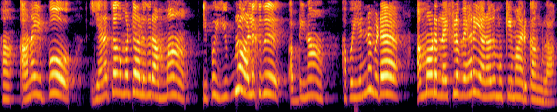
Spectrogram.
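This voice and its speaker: A woman's voice: extremely high pitch, quick pace, bright, forceful tone. A woman voicing an anxious little girl in a cartoon, asking questions about her mother. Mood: worried.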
